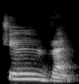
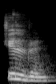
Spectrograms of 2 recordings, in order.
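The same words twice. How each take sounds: First: Put-on "children" split into two separate syllables. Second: Said in the usual way. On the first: Shown as a demonstration. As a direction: break "children" after the first syllable, chil, dren. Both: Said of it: "separate separate आप pronounce करेंगे".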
